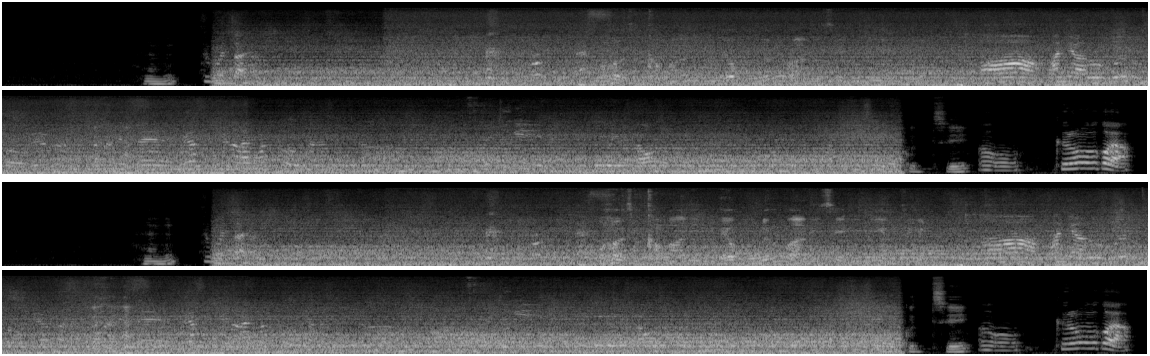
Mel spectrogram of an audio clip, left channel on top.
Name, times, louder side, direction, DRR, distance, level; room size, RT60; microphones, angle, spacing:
voice 1, 1.4-1.7 5.9-9.3 12.3-12.8 14.0-14.3 20.2-21.1, right 3 dB, 75° right, 0.6 m, -29 dB
voice 2, 2.0-2.6 4.8-5.4 5.7-6.0 9.8-15.6 16.3-16.9 17.4-18.5 19.7-20.4 21.2-21.6 22.0-22.7, left 3 dB, 20° left, 1.0 m, -28 dB
sound 1, 2.1-20.5, right 1 dB, 15° right, 0.7 m, -25 dB
sound 2, 3.8-13.9, left 2 dB, 50° left, 0.7 m, -33 dB
2.4 x 2.1 x 2.3 m
head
